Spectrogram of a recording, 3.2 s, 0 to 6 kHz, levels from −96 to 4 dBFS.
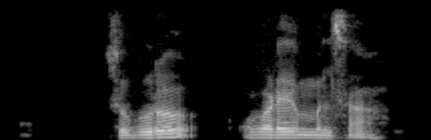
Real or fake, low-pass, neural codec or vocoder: fake; 5.4 kHz; codec, 16 kHz, 16 kbps, FreqCodec, larger model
